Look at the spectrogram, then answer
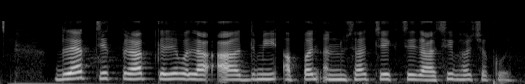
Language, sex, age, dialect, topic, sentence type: Magahi, female, 31-35, Southern, banking, statement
